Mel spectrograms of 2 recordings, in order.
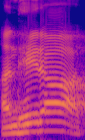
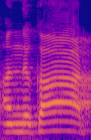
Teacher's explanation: आप बोलते तो अंधेरा तो ध्वनि नाक के साथ साथ मुख से भी निकल रही है, लेकिन जैसे आप बोलते अंधकार तो ध्वनि केवल नाक से निकल रही है। तो यहाँ पे उच्चारण करते समय ध्वनि केवल नाक से निकल रही है।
